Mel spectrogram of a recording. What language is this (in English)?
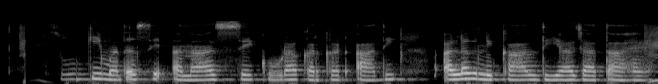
Hindi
